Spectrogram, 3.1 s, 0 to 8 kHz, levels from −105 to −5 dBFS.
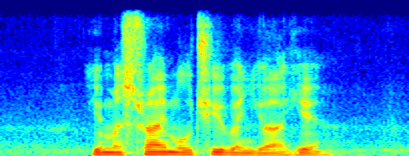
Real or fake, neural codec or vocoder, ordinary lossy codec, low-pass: real; none; none; 7.2 kHz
